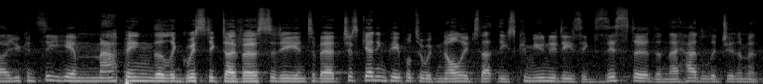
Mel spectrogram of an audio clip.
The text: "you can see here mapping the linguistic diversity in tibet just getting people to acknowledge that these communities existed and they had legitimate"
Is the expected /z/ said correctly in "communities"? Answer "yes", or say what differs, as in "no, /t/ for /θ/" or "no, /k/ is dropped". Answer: yes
